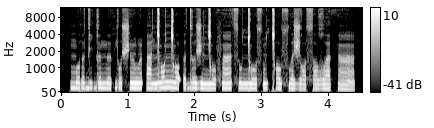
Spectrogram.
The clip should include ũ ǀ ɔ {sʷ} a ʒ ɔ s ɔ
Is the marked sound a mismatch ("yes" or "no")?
no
